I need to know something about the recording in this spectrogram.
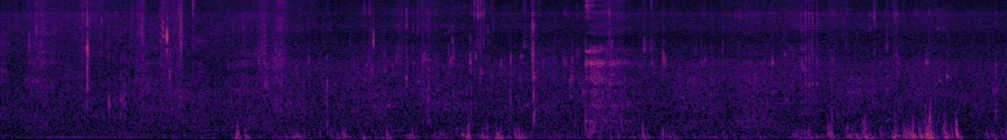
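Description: Wind buffeting the microphone in irregular low gusts, strongest near the end, with faint scattered ticks and rustles.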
